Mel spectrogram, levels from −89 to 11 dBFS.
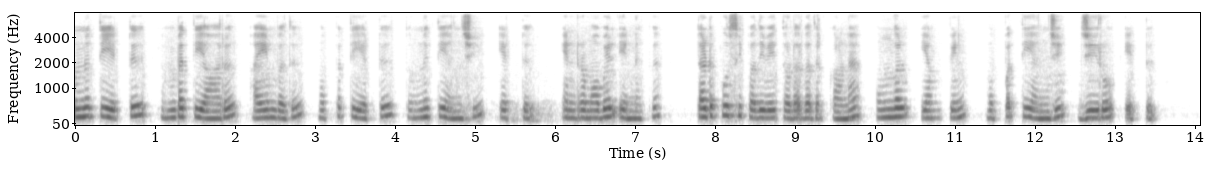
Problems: constant background noise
